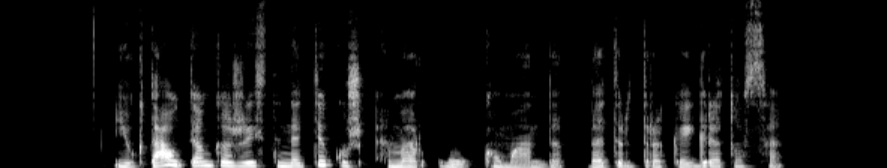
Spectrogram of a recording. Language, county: Lithuanian, Vilnius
